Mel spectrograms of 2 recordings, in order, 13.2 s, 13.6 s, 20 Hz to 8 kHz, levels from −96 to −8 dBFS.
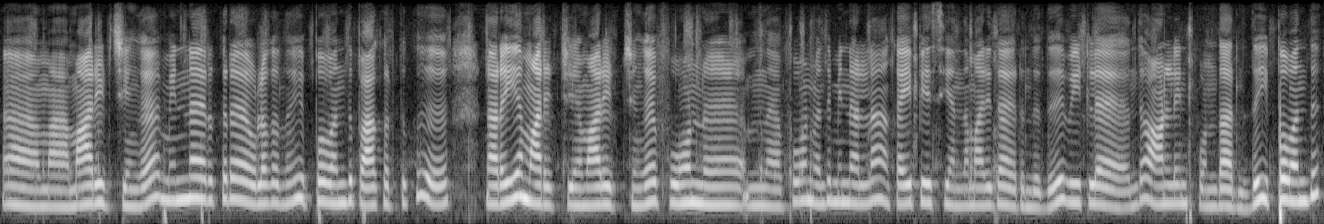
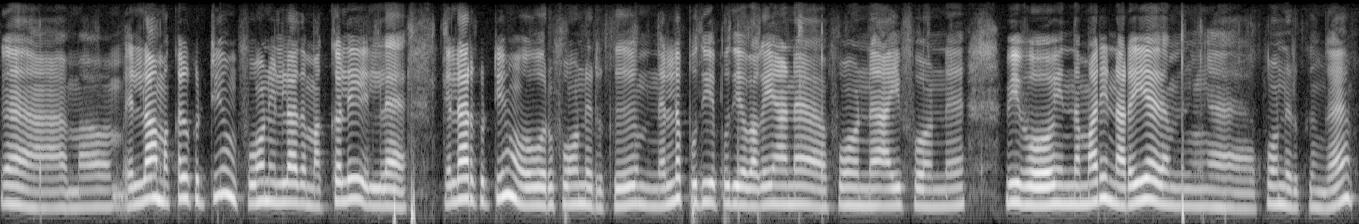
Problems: constant background noise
